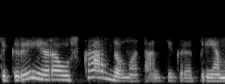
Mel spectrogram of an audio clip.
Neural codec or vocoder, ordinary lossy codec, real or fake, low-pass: none; MP3, 48 kbps; real; 7.2 kHz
